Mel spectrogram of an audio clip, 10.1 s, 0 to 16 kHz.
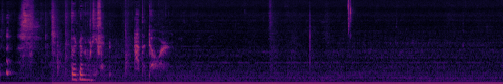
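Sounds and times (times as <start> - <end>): low hum: 0.0 - 10.0
person whispering: 1.8 - 3.5.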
